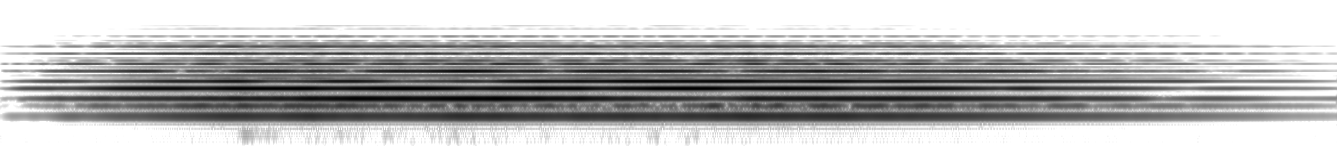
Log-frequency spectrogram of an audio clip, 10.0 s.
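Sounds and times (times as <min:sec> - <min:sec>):
church organ: 0:00.3 - 0:09.6.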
